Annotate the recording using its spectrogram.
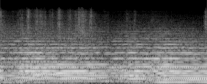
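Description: Operetta orchestral accompaniment playing held chords, changing chord about a second and a half in.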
